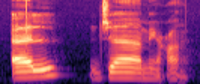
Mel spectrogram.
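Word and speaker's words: الجامعة: The letter Jim is a letter in which you do use your tongue to pronounce, but it is considered harf qamari. It's considered a moon letter. So if I wanted to say the university, we say al-jami'a, al-jami'a.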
